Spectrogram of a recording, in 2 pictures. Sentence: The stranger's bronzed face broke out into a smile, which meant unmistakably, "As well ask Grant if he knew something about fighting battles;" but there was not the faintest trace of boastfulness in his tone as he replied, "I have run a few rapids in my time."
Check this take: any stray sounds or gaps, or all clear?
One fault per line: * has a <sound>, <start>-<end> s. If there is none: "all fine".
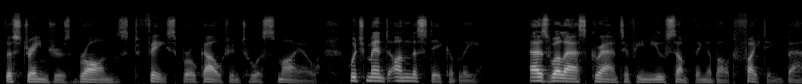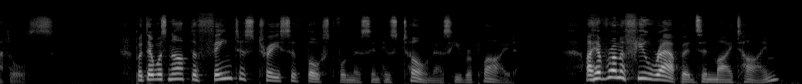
all fine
